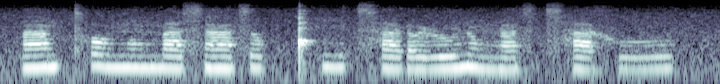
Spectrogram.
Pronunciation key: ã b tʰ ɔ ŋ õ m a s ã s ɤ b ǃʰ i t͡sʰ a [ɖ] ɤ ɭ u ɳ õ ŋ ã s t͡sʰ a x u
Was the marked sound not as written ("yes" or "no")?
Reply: yes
